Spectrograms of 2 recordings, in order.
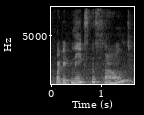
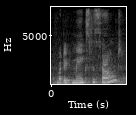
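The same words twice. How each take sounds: The two takes are said the same way.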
